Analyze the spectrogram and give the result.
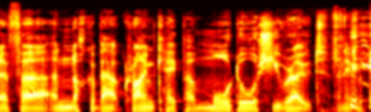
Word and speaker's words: Mordor: And I loved, and I know it's the canonical pronunciation of Mordor, but she goes Mordor, and it just made me laugh.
